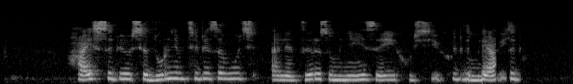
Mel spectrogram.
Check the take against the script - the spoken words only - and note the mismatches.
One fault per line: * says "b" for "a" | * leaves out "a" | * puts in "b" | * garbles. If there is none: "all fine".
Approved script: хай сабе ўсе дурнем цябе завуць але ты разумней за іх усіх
* garbles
